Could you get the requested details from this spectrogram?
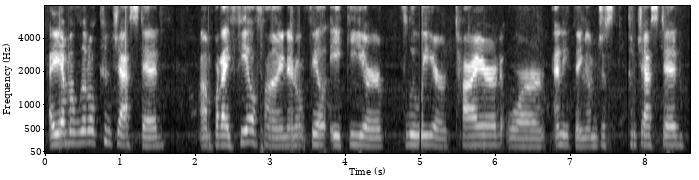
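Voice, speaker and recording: Reading viewer comments on her live stream, a middle-aged woman chats and rambles with many fillers and restarts, her voice slightly strained after laryngitis. It's lowish, steady and a bit bright, at a measured pace; the low-quality recording has a little hiss or hum.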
